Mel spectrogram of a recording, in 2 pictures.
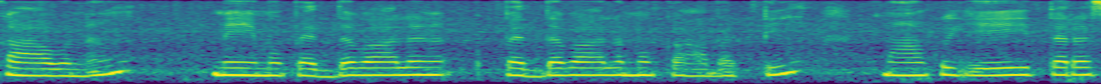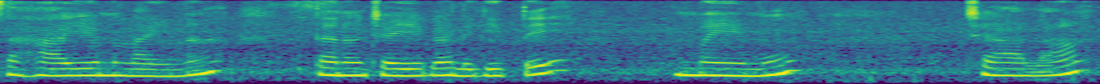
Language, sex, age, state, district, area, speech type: Telugu, female, 30-45, Andhra Pradesh, Guntur, urban, spontaneous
